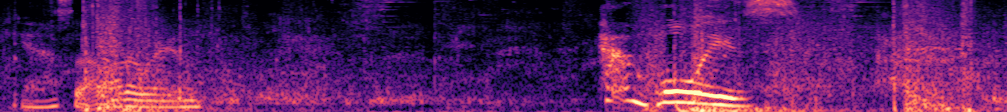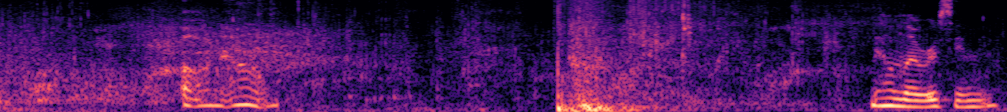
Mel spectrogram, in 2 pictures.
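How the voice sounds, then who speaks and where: A woman's voice: lowish voice, fairly even intonation, slow, long pauses. A woman streaming a game live, chatting casually and playfully, with sudden yelps and squeals and voice cracks when something startles her. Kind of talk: casual live gameplay commentary. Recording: noisy live stream audio.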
